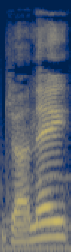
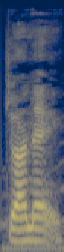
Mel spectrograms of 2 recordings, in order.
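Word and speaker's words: Zhané: Number 6, pronounced Janae, Janae.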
